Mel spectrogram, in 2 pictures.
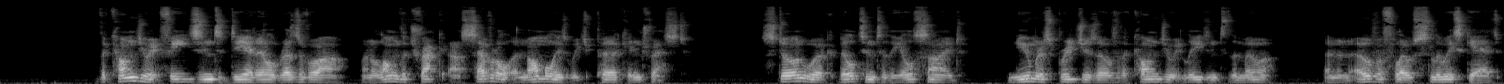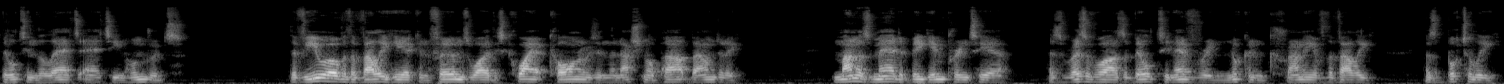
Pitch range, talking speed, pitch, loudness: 105-115 Hz, 160 wpm, 110 Hz, -23 LUFS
